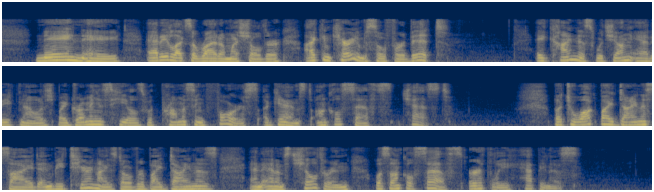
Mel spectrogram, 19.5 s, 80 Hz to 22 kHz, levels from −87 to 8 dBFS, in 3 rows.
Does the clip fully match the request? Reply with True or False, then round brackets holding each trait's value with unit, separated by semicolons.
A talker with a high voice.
False (140 Hz)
